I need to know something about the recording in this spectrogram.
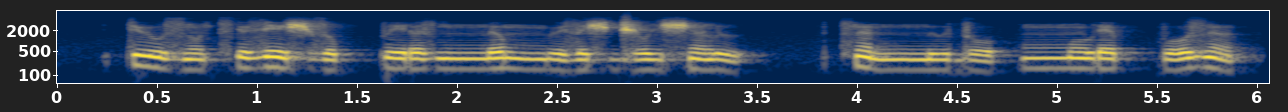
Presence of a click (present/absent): absent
